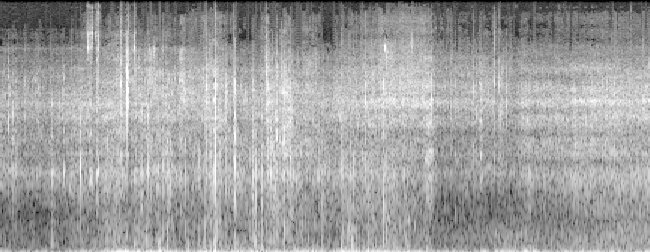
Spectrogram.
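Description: Sea water slapping and splashing against a surfboard as it moves through the water, with many irregular knocks and a low rumble on the microphone. It grows louder about a second in.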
